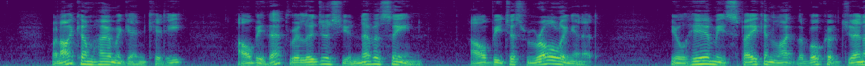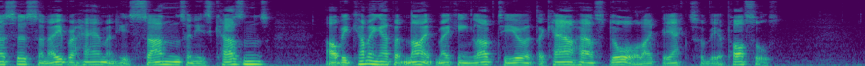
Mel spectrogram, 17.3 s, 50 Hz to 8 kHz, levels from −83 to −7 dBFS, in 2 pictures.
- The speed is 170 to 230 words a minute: Yes, average, 195 wpm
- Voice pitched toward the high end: No, low, 115 Hz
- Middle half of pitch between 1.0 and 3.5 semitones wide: No, average, 4.0 semitones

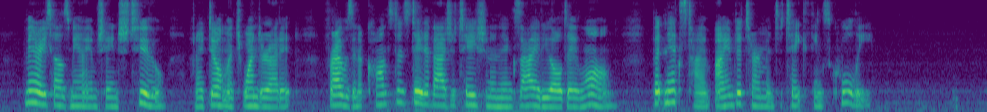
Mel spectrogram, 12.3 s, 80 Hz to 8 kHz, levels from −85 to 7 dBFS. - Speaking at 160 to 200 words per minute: Yes, average, 185 wpm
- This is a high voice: Yes, high, 205 Hz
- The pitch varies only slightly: No, average, 3.7 semitones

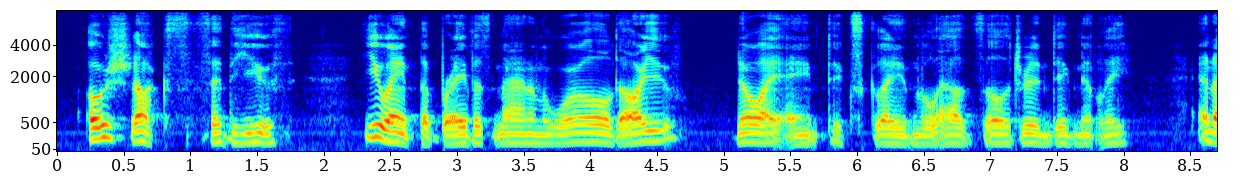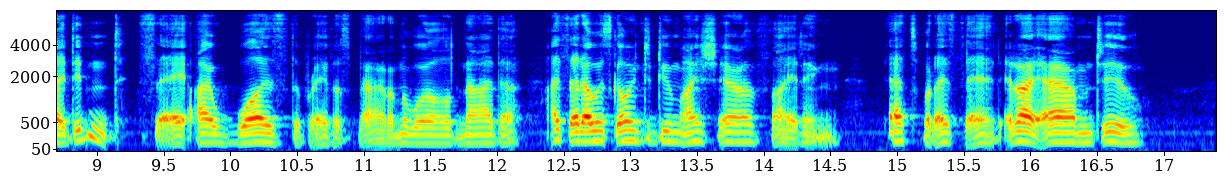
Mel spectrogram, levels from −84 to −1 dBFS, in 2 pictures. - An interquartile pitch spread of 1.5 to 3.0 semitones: Yes, narrow, 2.5 semitones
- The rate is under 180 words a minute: No, average, 185 wpm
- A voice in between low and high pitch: Yes, medium, 145 Hz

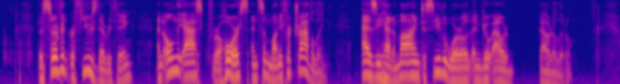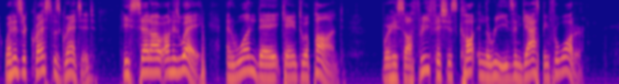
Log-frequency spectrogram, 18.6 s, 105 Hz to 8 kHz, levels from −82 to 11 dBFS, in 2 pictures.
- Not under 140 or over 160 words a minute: No, average, 195 wpm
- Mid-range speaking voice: Yes, medium, 155 Hz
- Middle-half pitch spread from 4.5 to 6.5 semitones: Yes, wide, 5.5 semitones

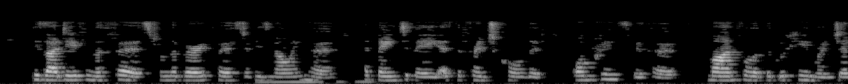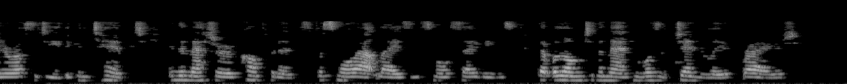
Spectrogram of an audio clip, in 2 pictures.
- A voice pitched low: No, medium, 185 Hz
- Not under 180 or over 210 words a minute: Yes, average, 195 wpm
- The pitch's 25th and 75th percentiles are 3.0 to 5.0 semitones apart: No, narrow, 2.4 semitones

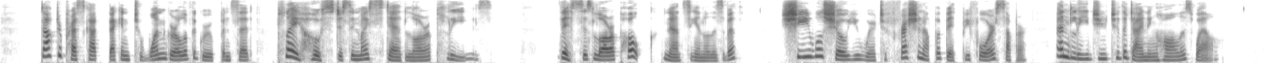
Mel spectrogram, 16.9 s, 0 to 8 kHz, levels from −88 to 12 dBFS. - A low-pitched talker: No, high, 190 Hz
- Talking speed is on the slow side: No, average, 165 wpm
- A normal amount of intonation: No, wide, 6.2 semitones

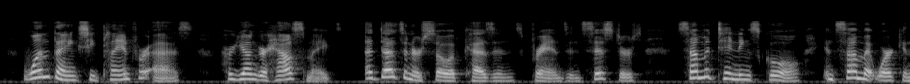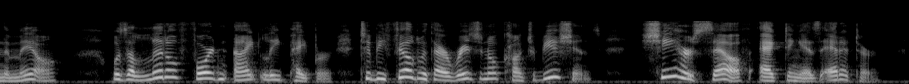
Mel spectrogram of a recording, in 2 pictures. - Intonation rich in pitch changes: Yes, wide, 7.6 semitones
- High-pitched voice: Yes, high, 220 Hz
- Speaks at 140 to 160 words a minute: Yes, average, 150 wpm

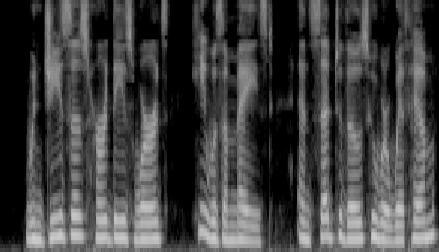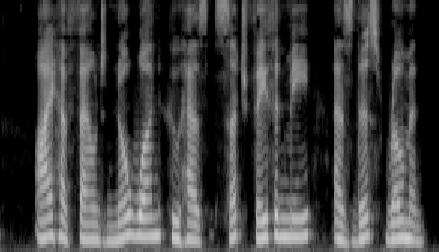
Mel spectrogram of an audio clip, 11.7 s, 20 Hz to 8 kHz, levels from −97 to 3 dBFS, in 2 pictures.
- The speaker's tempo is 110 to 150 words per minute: No, average, 175 wpm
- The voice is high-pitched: Yes, high, 200 Hz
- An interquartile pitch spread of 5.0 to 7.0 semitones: No, average, 2.9 semitones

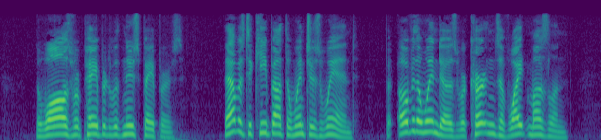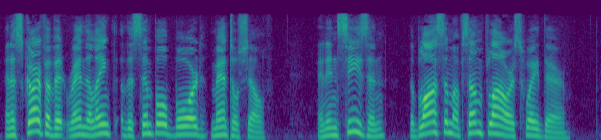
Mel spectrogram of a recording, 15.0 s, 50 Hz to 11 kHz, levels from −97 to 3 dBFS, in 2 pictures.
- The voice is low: No, medium, 185 Hz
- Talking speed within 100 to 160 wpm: No, average, 190 wpm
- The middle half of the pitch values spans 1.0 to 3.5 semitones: No, average, 4.8 semitones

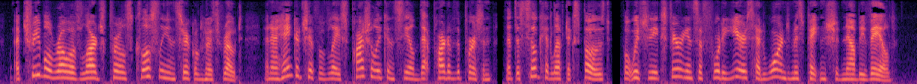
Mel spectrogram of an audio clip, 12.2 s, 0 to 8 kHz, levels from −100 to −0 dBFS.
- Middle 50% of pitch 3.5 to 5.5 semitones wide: Yes, average, 3.8 semitones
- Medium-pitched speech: No, high, 210 Hz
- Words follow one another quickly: Yes, fast, 210 wpm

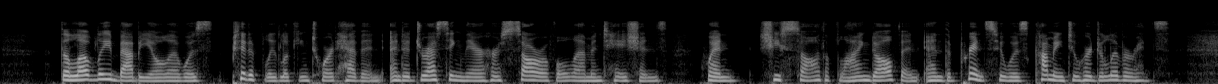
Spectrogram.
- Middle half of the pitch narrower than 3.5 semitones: Yes, narrow, 2.5 semitones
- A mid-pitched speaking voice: Yes, medium, 180 Hz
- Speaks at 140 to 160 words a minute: Yes, average, 150 wpm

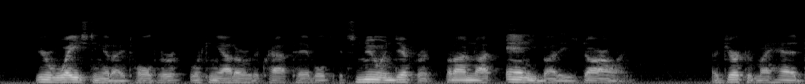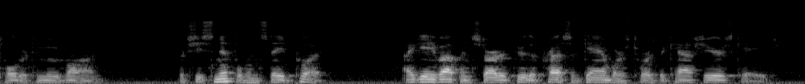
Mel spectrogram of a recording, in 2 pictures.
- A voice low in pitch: Yes, very low, 95 Hz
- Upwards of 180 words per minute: Yes, average, 190 wpm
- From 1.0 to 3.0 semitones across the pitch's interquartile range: Yes, average, 2.7 semitones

